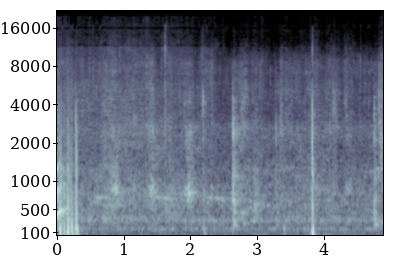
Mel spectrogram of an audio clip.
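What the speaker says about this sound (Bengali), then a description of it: "ভেজে রাখা আলু আবারও কিছুক্ষণ নাড়াচাড়া করে কষিয়ে নেব" Fried potatoes for lau chingri stirred in a pan, with soft scraping and faint sizzling, a few sharp knocks of the spoon against the pan, fairly quiet and close.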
